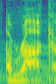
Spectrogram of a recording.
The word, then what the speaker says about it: arak: The word prepare there means, it's from the Hebrew word arak. I probably said that wrong, but A-R-A-K.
